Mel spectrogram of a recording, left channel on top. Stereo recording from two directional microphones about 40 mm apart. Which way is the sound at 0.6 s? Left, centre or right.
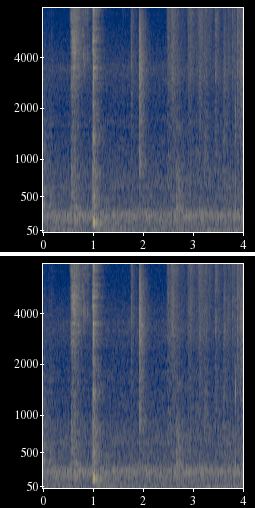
Left.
